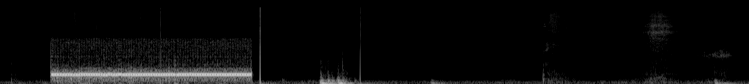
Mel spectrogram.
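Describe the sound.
Steady telephone dial tone while placing a call, a loud unbroken hum lasting about two seconds that cuts off abruptly, followed by a few faint scattered noises.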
